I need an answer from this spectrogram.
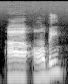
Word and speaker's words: Albea: Oh, how do you pronounce your last name? Albee. Albee. So, Okay. Yeah, it's not obvious, so I forgive.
